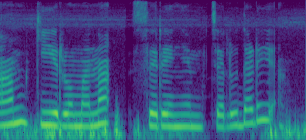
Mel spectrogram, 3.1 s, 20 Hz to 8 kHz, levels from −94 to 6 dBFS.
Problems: constant background noise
